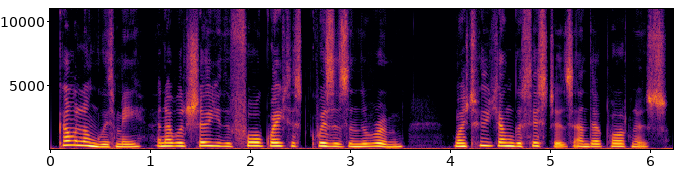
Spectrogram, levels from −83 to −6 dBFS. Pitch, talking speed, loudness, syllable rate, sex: 240 Hz, 220 wpm, -16 LUFS, 5.3 syllables/s, female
